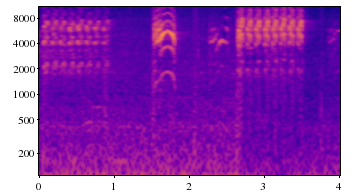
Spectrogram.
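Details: Sooty-headed bulbul song with a buzzy high chatter, a loud swooping whistled note, then a fast series of about eight pulsed harsh notes, low hum beneath.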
